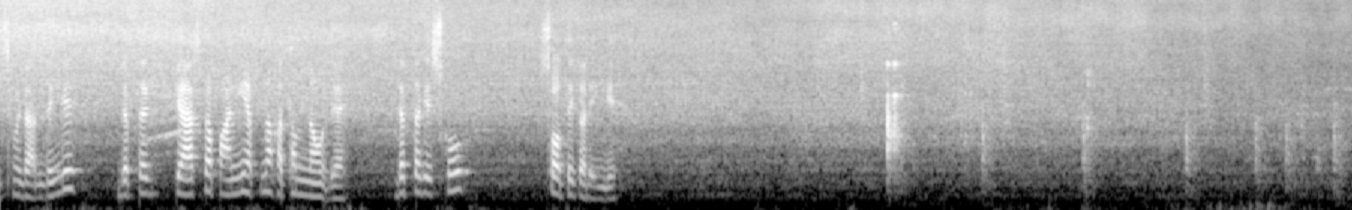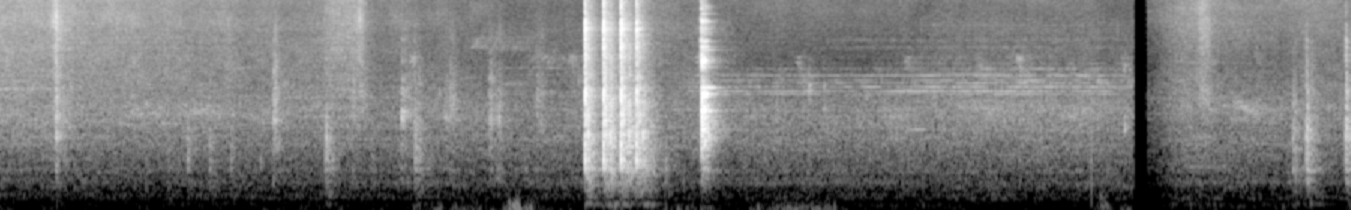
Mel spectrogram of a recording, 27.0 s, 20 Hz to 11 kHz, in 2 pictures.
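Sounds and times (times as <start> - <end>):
vegetables sizzling in oil: 0.0 - 18.0.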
